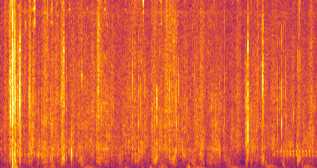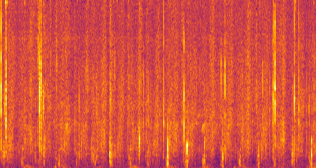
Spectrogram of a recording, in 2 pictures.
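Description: Running footsteps through muddy puddles: many brisk, regular footfalls with a splashy, gritty texture that continue steadily throughout.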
